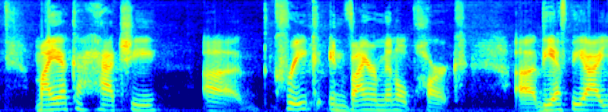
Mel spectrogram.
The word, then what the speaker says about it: Myakkahatchee: remains found in the, let me make sure I say this right, Myakkahatchee Creek Environmental Park.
